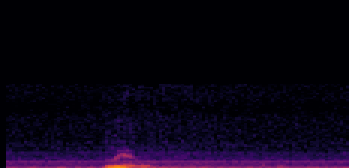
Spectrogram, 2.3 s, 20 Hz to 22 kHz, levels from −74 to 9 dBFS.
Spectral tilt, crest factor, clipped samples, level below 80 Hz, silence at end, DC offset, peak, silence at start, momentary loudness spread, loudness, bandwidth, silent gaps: -9 dB/octave; 22 dB; under 0.1%; -42 dBFS; 0 s; under 0.1%; -4 dBFS; 0.05 s; 21 LU; -22 LUFS; 11.5 kHz; none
